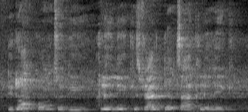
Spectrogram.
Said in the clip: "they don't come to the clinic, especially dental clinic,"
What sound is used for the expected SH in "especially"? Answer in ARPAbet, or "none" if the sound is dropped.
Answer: none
